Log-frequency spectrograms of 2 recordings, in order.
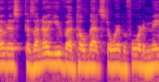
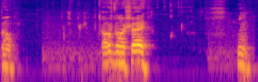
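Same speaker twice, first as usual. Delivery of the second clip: eating candy while talking; mouth full. Real, not acted. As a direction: talk around a piece of candy. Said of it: "sorry, I'm eating a little bit of candy".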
